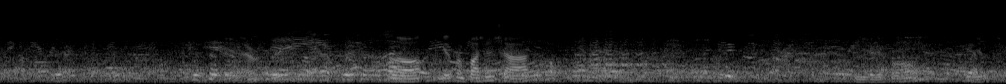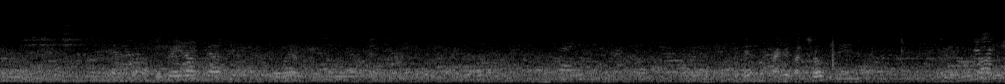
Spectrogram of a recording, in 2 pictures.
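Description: A young woman talks nearby.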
